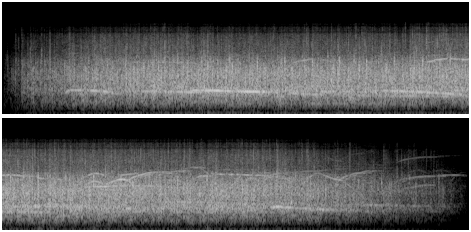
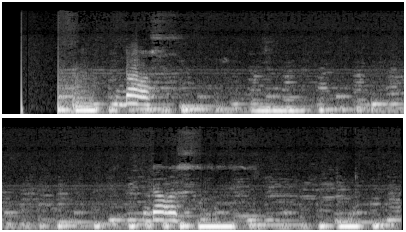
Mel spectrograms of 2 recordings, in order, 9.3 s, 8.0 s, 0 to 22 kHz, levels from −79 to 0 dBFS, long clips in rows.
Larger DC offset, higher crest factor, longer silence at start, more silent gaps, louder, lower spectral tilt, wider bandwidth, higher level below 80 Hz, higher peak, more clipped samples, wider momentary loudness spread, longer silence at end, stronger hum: neither; about the same, 16 dB vs 12 dB; second, 0.2 s vs 0.55 s; neither; second, -19 LUFS vs -14 LUFS; second, 1 dB/octave vs -9 dB/octave; first, 11.5 kHz vs 7.4 kHz; second, -68 dBFS vs -30 dBFS; about the same, -4 dBFS vs -2 dBFS; neither; second, 13 LU vs 16 LU; first, 0.15 s vs 0 s; neither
